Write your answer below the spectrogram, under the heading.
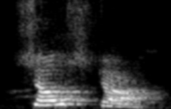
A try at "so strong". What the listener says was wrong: So strong. Sao chị nghe là sâu nhỉ? Sâu. Sâu. Sâu. Em đọc là sâu hay là sâu? Sâu hay là sâu? Cái trước hay cái sau? Sâu và sâu.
